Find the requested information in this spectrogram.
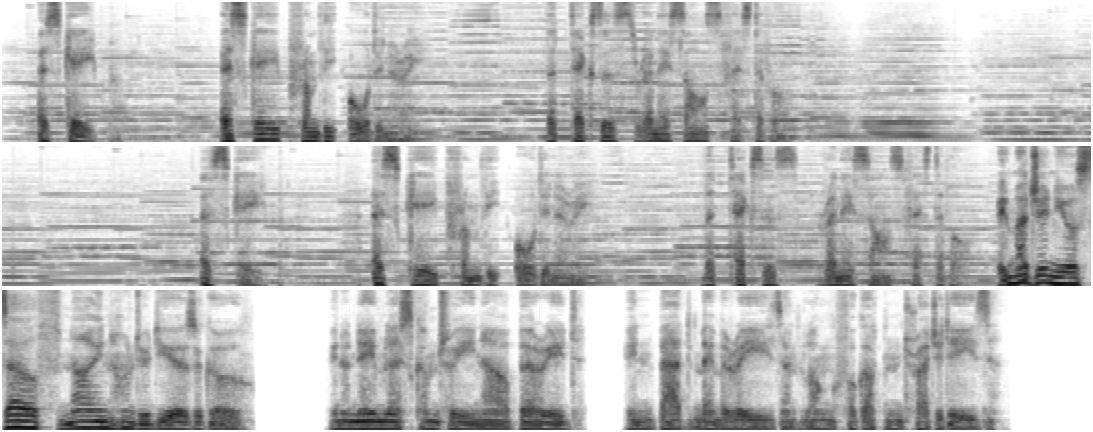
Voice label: ENG

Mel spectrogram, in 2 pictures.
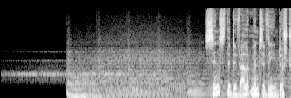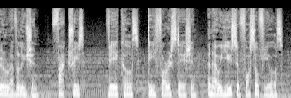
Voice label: Corporate and Narration

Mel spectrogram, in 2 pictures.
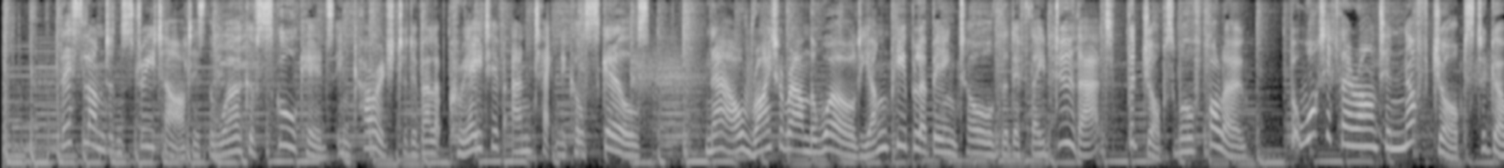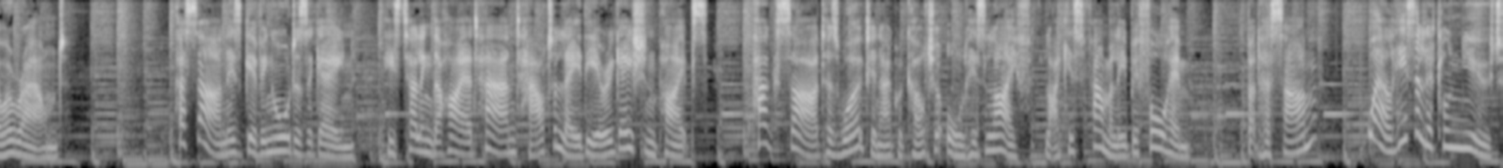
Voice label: Narration

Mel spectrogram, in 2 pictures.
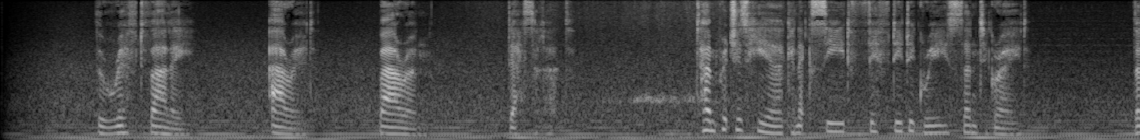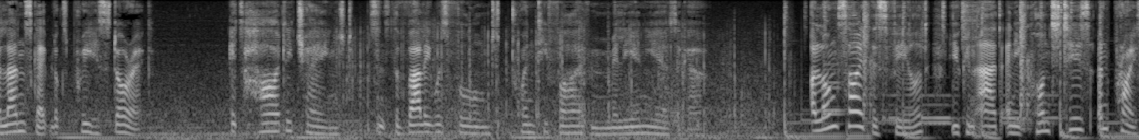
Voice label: Narration

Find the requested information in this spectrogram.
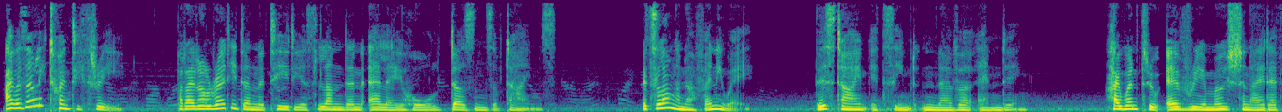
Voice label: Narration

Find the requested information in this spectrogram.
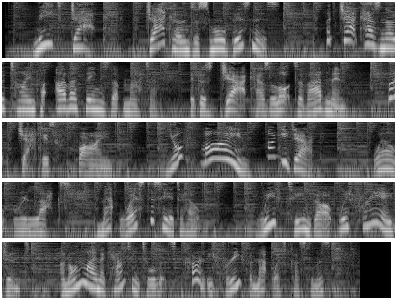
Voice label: Corporate

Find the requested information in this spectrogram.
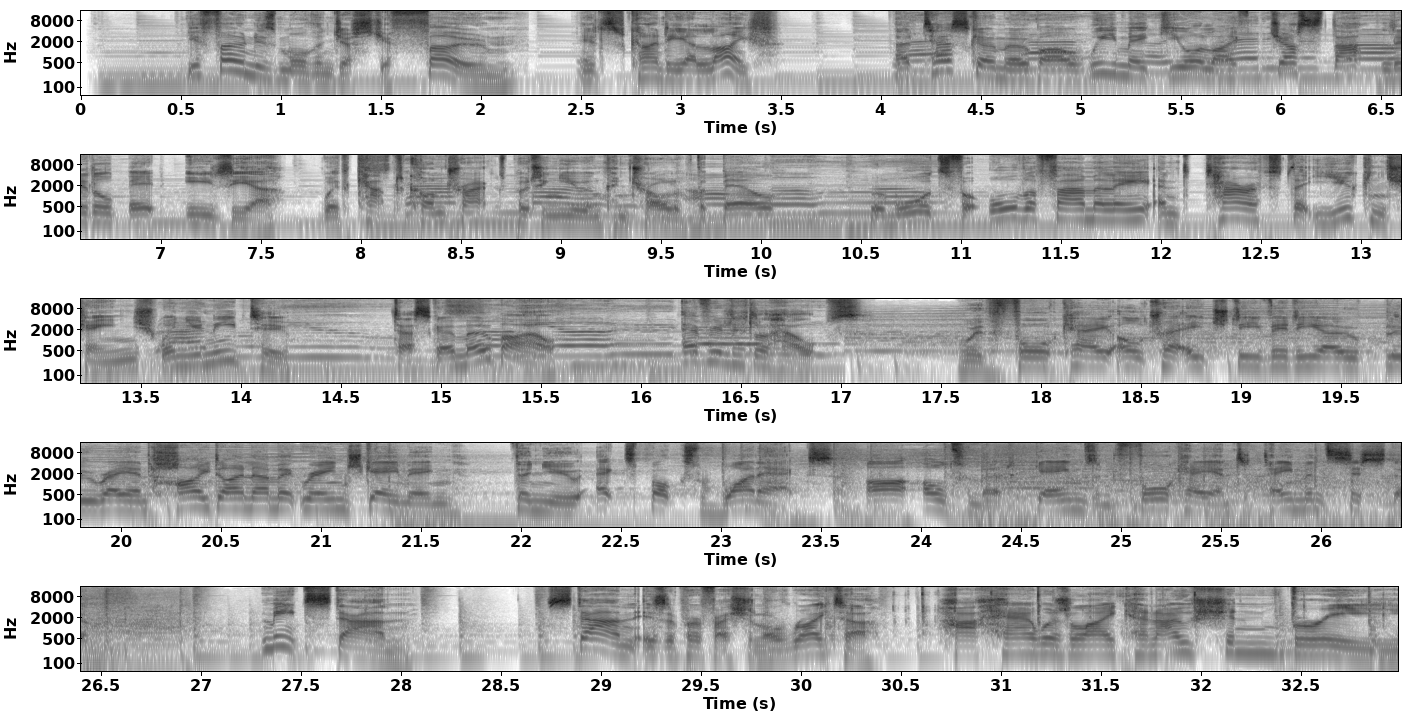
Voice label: Commercial

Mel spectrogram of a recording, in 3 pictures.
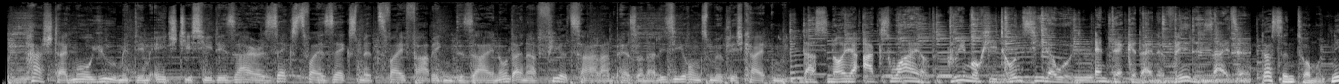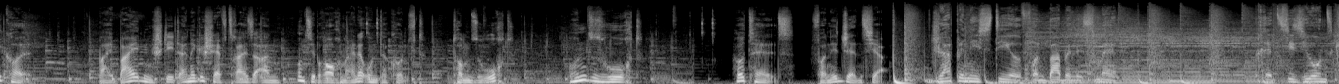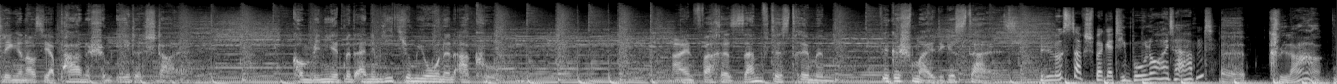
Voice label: German Commercial

